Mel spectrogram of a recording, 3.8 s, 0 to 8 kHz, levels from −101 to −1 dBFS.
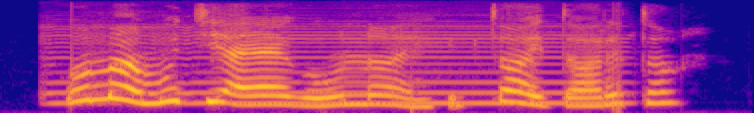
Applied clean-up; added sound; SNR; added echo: none; Bowed string instrument; 14 dB; none.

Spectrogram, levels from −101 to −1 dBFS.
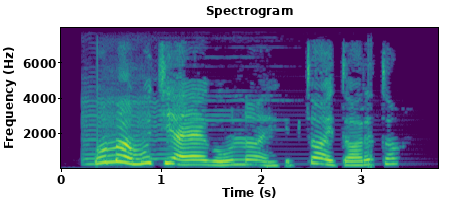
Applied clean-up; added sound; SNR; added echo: classical method spectral subtraction.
